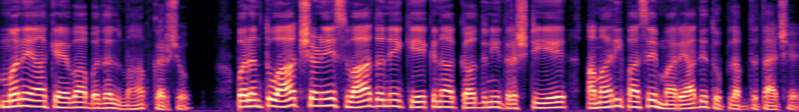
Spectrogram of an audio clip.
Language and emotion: Gujarati, sad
